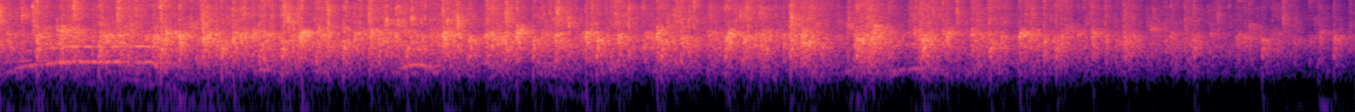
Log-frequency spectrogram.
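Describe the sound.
An audience gives a round of applause for a guest, clapping loudly and steadily for about seven seconds, dense overlapping claps forming a continuous roar that eases slightly near the end, with a few faint voices mixed in.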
